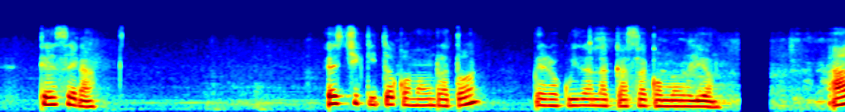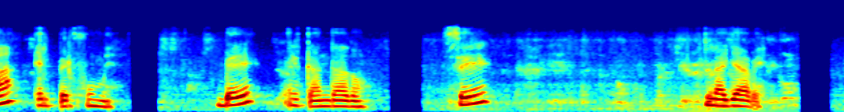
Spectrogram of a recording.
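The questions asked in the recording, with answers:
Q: Es chiquito como un ratón, pero cuida la casa como un león.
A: B: El candado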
